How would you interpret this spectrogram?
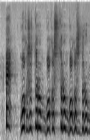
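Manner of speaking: high, loud, shocked repeated cry; startled electrified cry. Retold or imitated. Woman retelling how she shouted during prayer, high and shocked. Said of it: "kayak disetrum sampai saya bilang gini".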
